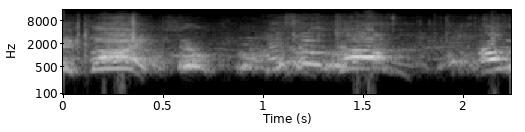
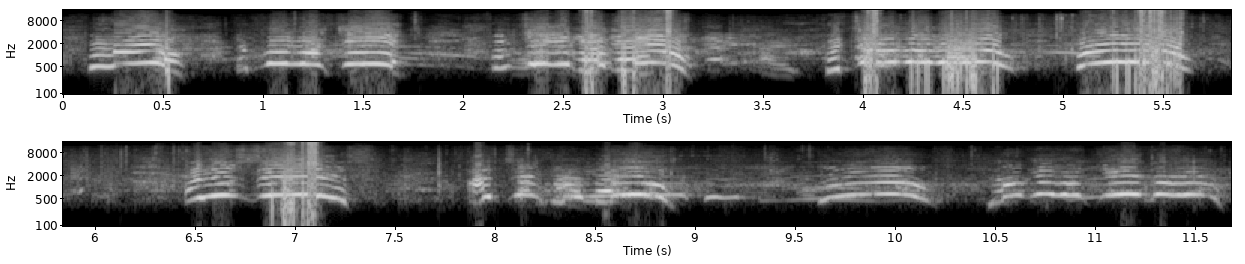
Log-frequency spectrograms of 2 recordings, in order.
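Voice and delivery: outraged protest; 6 semitones higher than usual. Real, not acted. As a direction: cry out against the arrest. Man protesting arrest in front of kids.

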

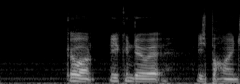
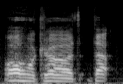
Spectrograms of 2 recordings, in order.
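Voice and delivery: loud exclamation; 13 dB louder than usual. Real, not acted. Reacting to a bad play.

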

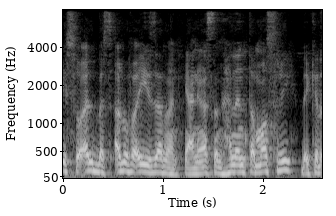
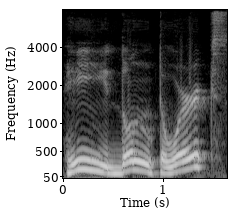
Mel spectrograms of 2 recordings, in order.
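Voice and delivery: wrong form, mock question; 2 semitones higher, much slower than usual. Shown as a demonstration. Teacher to students, showing the wrong form: very slow doubtful drawl. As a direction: stretch "he don't works" out very slowly with a doubtful rise. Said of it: "لا، دمها تقيل".

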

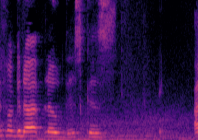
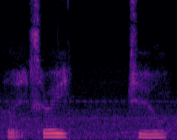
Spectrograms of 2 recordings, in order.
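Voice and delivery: quiet countdown; 3 semitones lower, 8 dB quieter, slower than usual. Real, not acted. Countdown before running.

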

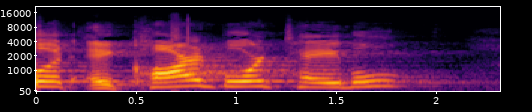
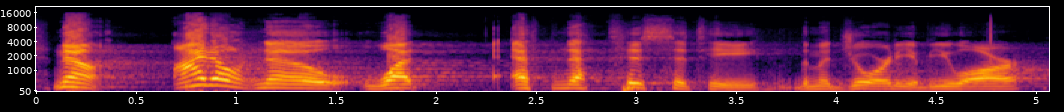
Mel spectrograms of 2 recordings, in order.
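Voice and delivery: ordinary talk

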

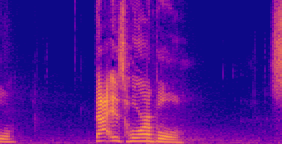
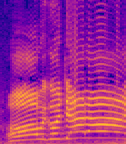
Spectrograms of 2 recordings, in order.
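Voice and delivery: loud, rising cry of alarm; startled yell; 5 semitones higher, 6 dB louder than usual. Real, not acted. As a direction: yelp as the floor suddenly drops away. Suddenly falls in the game.

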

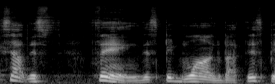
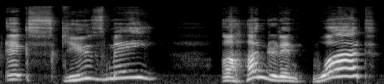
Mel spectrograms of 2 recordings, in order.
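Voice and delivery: high, very loud, slow disbelief; shocked outrage; 13 semitones higher, 10 dB louder, much slower than usual. Retold or imitated. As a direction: stretch it out, stunned by the price. Shocked at the bill.

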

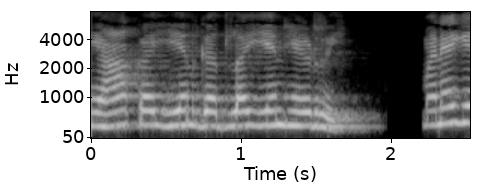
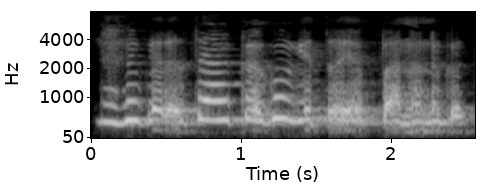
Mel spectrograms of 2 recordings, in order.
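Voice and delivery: high, slow, stretched-out mock wail; milk the pretend tears, dragging words out; fake sobbing lament; 3 semitones higher than usual. Mother feigning misery to her son, fake sobbing lament. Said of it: "ಯವ್ವ, ಅಳ್ಬೇಡ".

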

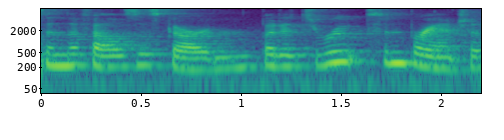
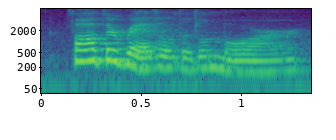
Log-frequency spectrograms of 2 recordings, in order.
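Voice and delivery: ordinary delivery, nothing marked

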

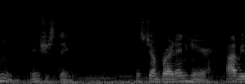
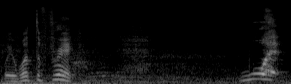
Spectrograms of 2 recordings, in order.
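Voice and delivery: loud, high disbelief; shocked outcry; 6 semitones higher, 4 dB louder, slower than usual. Pretend. Player seeing his wife killed, shocked. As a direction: burst out, peaking on the last word.

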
